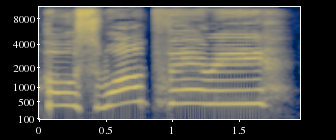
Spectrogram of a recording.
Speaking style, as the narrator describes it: shouted across the river

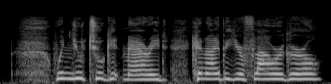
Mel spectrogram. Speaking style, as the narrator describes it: Daphne begged

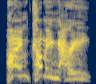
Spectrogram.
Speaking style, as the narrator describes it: Hagrid yelled out of the darkness

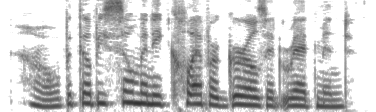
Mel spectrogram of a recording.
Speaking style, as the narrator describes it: sighed Diana

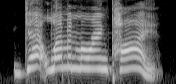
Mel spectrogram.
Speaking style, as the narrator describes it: Sophie yelled from her bedroom next door

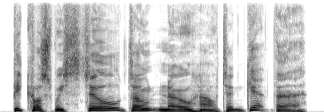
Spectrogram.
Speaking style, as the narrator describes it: said Harry through gritted teeth

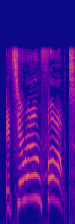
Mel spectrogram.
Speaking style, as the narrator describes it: Olivine shouted over the din

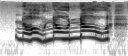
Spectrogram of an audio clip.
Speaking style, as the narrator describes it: Nori begged

